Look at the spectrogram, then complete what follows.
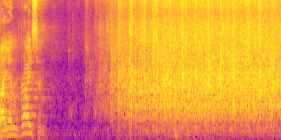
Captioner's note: applause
